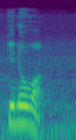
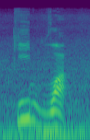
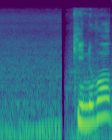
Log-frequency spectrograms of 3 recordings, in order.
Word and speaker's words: quinoa: you are not alone a lot of people mispronounce kinoa some say kinoa others say quoa but guess what both are wrong the correct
